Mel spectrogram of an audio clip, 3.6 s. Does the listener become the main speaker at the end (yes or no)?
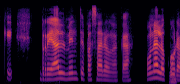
yes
